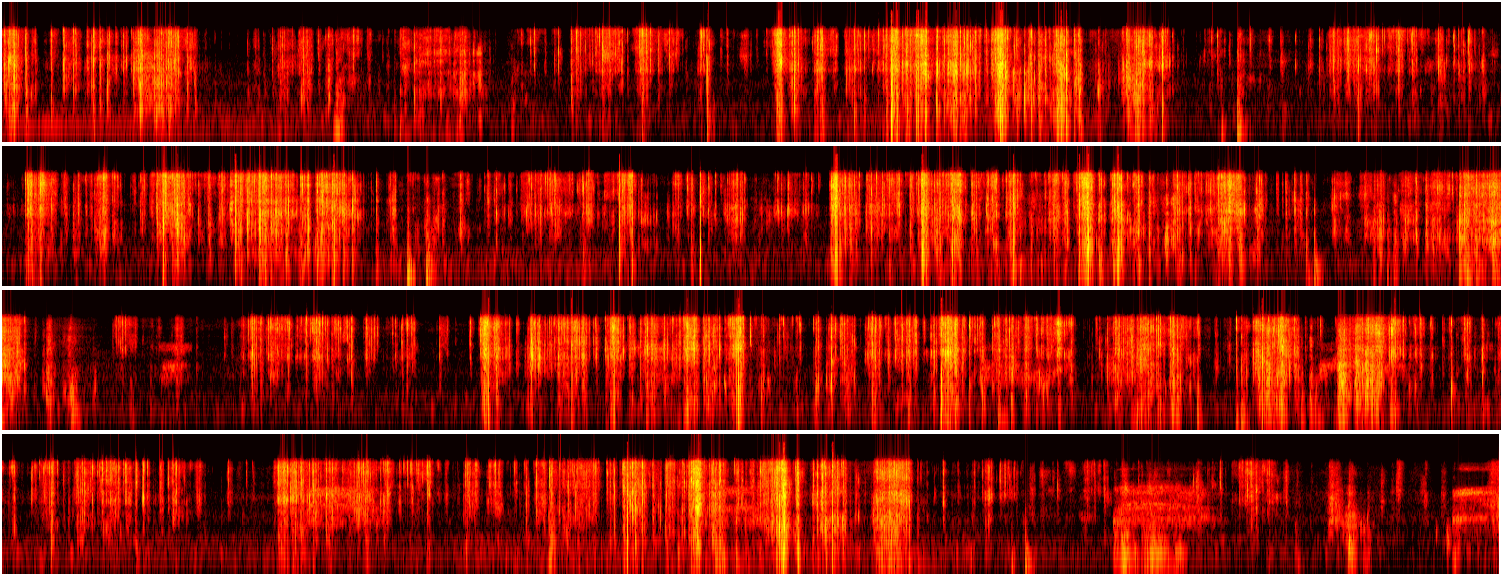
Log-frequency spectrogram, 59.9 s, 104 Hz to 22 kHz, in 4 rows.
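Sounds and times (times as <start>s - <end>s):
foil wrappers tearing and crinkling: 0.0s - 2.0s, 2.6s - 30.4s, 32.3s - 57.9s.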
